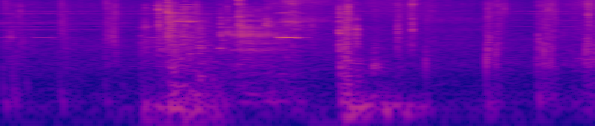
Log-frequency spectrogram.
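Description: A heavy wooden door swings open with a deep rumble.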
